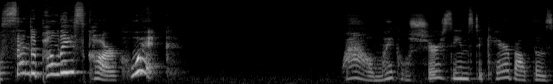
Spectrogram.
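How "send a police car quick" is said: higher urgent call; mild urgent yell. A narrator's reading. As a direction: urge them to hurry. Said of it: "yelled Michael".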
